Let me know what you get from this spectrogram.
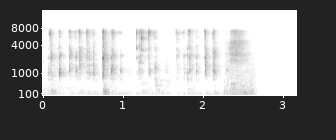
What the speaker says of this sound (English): Finish typing your stuff and then I'll try it.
